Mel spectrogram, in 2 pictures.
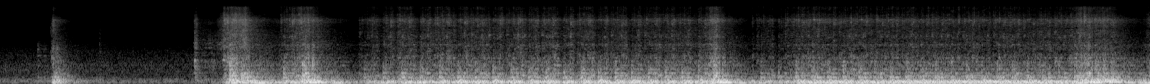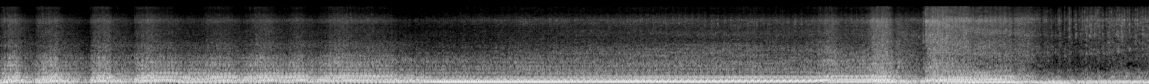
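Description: V8 engine of an Oldsmobile Cutlass G-body starting about two seconds in, then running with changes in throttle as the car drives away, with a steady low hum near the end. The owner thinks the drive sounds like it might be a little low on transmission fluid.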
